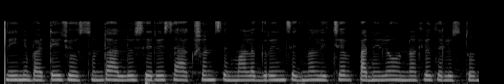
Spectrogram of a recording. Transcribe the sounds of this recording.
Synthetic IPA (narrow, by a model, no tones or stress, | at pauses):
d̪iːnibɐʈːeːt͡ʃuːst̪uɳʈeːɐlːusiːɾisaːkʂɐnsinimaːlɐɡɾiːnsiɡnɐlit͡ʃːe̞ːpɐnilo̞ːunːɐʈlut̪e̞lust̪und̪i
